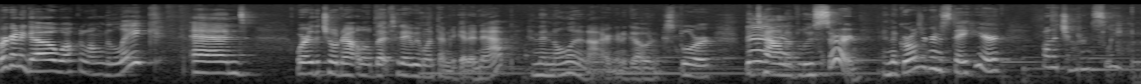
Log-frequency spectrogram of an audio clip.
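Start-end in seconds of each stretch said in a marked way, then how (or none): none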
